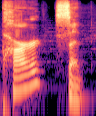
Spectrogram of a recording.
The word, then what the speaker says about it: person: Every person，美式发音需要重度卷舌，整个舌身往回卷，叫 person。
